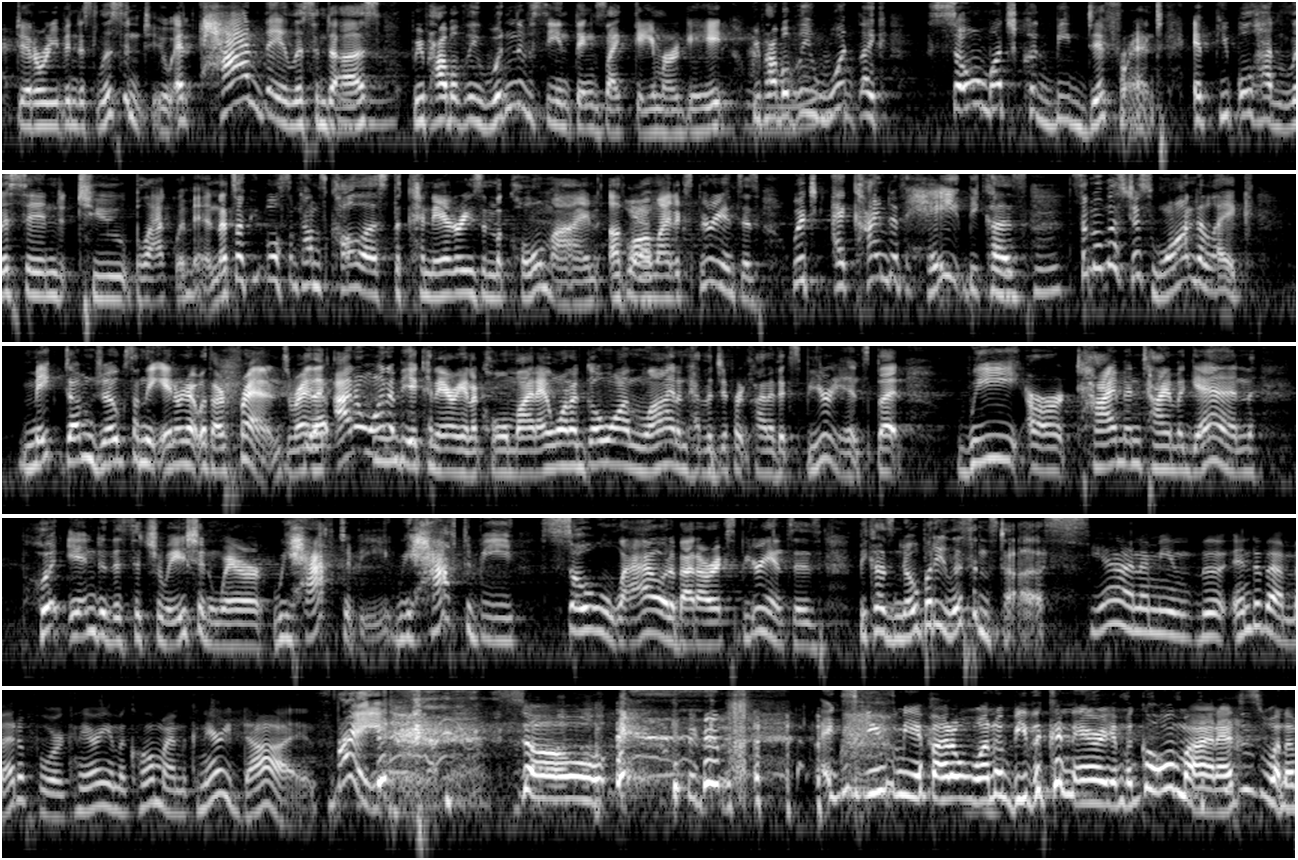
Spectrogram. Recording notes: ICYMI went to Austin this week and recorded a live show at South by Southwest.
